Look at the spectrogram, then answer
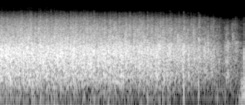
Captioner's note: applause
